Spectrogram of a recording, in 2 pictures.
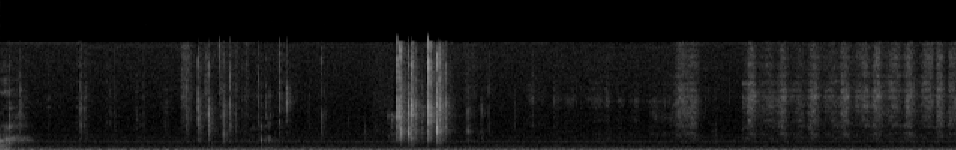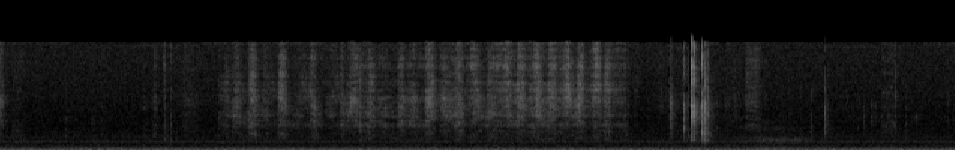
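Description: Faint scratching of a glitter brush pen stroked over cardstock, with a few light clicks, over a steady low room hum.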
